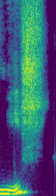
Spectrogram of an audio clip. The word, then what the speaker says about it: niche: some people I know the proper way to say it is nice but you want to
